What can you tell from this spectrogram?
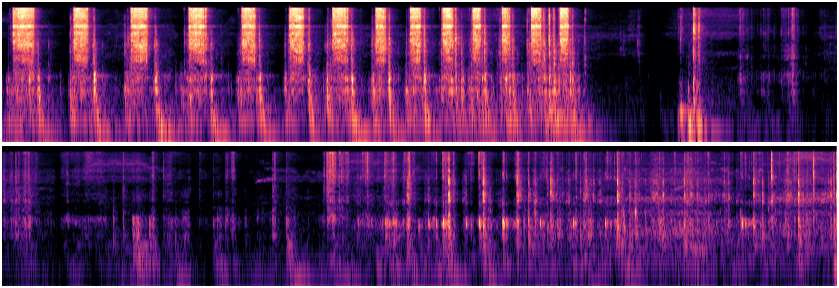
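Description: Ratchet wrench clicking steadily, about three clicks a second, as it backs out the steering wheel's central Torx bolt, which is turning easily. The clicking stops about six seconds in, a single knock follows, and fainter, quicker clicking starts again later.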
